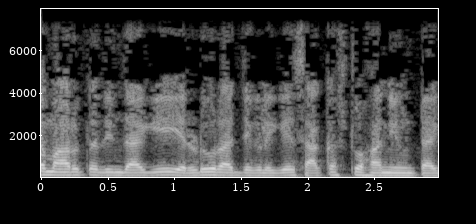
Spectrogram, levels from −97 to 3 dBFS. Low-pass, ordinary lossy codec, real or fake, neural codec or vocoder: 7.2 kHz; none; real; none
